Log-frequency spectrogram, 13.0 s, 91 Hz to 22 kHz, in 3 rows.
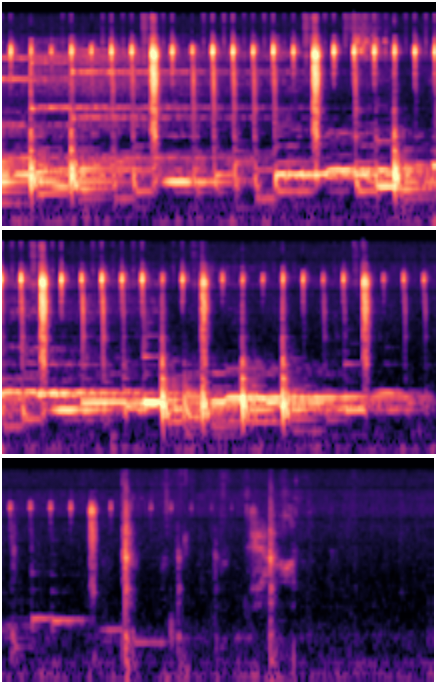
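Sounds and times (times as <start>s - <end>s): pop song from record player: 0.0s - 10.5s.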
